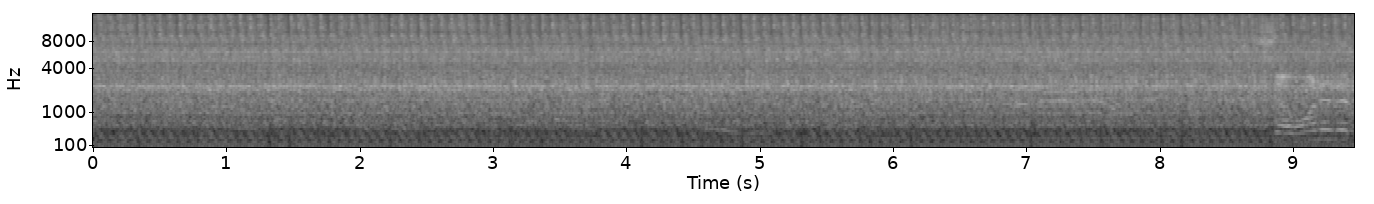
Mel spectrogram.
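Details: 2015–2017 Aprilia RSV4 at first service oil change, idling after start: steady, even idle with a quick, smooth firing beat, no knocks or ticks; healthy four-cylinder engine.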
